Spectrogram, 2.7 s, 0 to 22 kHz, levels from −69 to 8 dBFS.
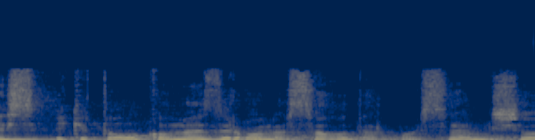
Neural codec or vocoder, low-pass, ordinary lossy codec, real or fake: codec, 44.1 kHz, 7.8 kbps, Pupu-Codec; 14.4 kHz; MP3, 48 kbps; fake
